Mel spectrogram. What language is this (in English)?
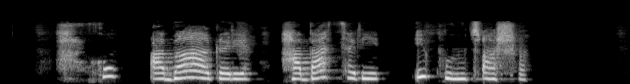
Abkhazian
